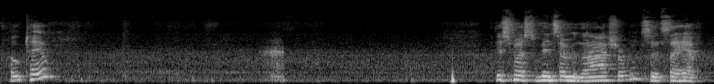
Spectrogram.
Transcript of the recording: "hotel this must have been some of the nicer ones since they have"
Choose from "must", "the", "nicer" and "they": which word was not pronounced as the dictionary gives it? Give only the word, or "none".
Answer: nicer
